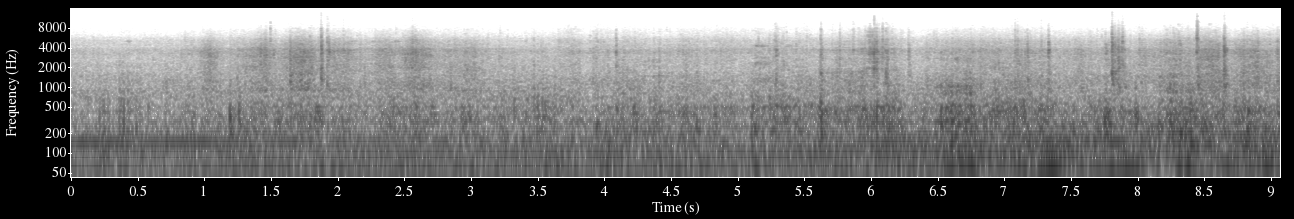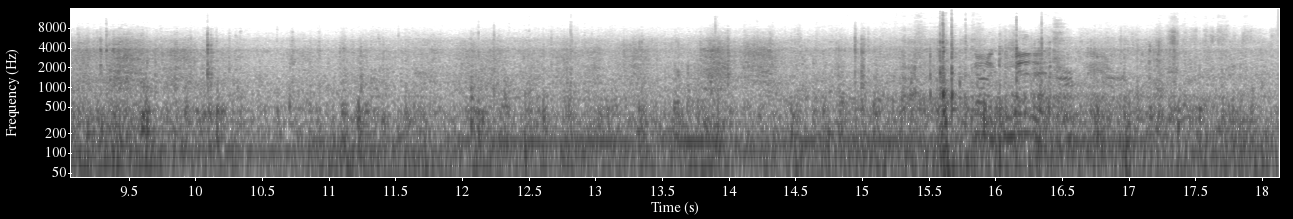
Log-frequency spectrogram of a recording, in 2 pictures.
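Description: A 4x4's engine running at low speed, heard from inside the cab, with scattered knocks and rattles from the body and suspension as it crawls over a rough, rocky trail.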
